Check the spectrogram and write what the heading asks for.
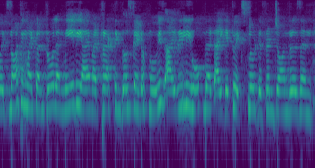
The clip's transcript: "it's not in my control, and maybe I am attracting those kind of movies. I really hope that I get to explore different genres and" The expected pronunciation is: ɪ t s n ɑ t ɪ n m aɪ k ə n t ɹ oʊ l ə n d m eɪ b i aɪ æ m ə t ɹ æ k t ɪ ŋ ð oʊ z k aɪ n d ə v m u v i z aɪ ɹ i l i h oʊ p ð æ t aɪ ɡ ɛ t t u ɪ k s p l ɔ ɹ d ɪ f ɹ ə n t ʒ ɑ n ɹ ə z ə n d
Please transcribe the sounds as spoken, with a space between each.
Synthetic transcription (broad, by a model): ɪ t s n ɑ t ɪ n m aɪ k ə n t ɹ oʊ l ə n d m eɪ b i aɪ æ m ə t ɹ æ k t ɪ ŋ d oʊ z k aɪ n d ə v m u v i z aɪ ɹ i l i h oʊ p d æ t aɪ ɡ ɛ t t u ɪ k s p l ɔ ɹ d ɪ f ɹ ə n t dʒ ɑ n ɹ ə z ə n d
